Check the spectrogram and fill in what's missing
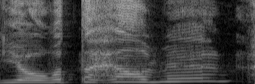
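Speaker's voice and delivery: high-pitched mock indignation; retold outrage. Members protesting Kasuga's forgetting, mock outraged. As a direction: imitate affronted disbelief.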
